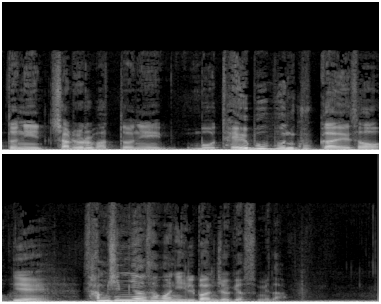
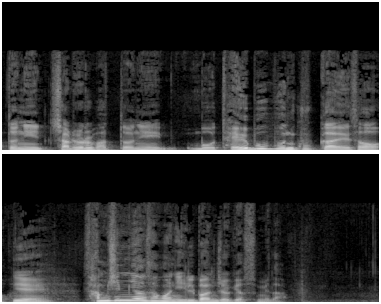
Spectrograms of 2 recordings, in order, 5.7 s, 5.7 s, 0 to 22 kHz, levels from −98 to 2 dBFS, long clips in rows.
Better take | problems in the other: second | low rumble; noticeable; throughout; 20 dB below the speech

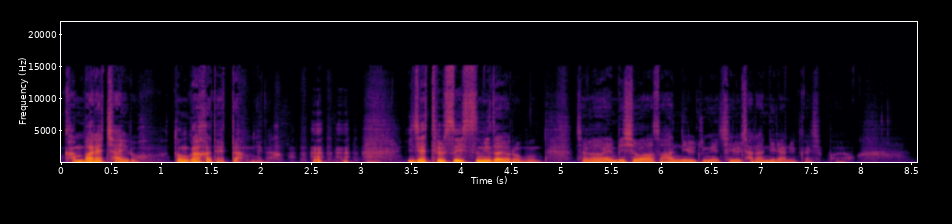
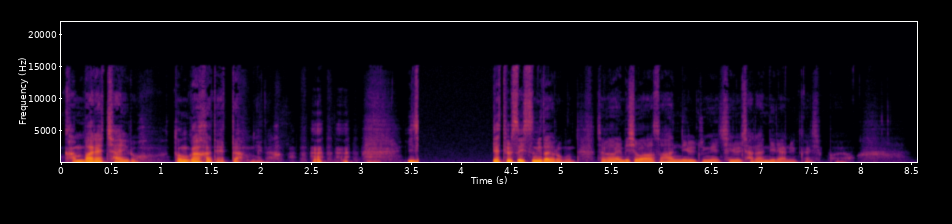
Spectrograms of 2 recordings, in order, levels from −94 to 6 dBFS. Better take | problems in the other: first | audio freezing; at 3.5 s for 1 s

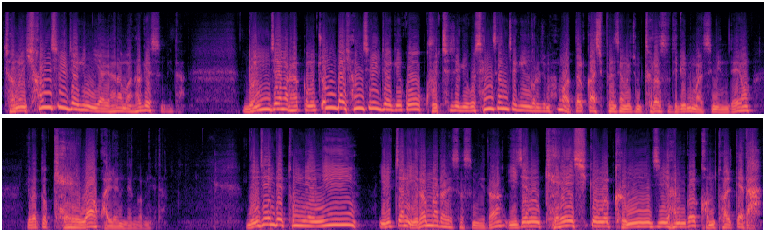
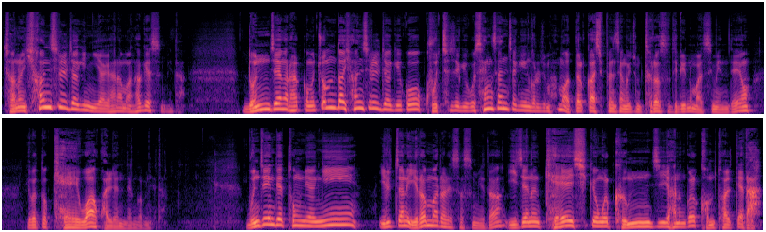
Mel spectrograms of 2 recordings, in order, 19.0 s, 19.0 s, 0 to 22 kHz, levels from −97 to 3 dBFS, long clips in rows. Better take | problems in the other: second | distortion; heavy; 24% of the sound clipped

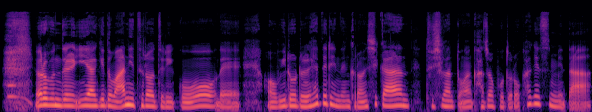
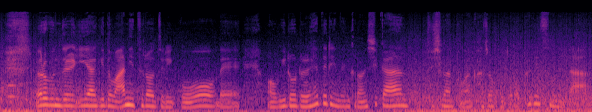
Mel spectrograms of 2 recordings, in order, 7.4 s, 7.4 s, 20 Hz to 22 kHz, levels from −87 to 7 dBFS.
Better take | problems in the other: first | wind noise on the microphone; heavy; 9 dB below the speech

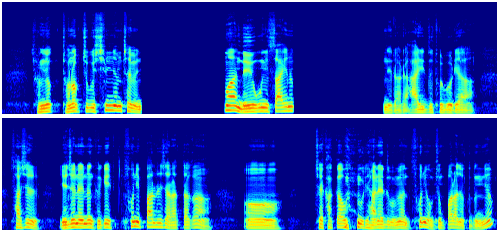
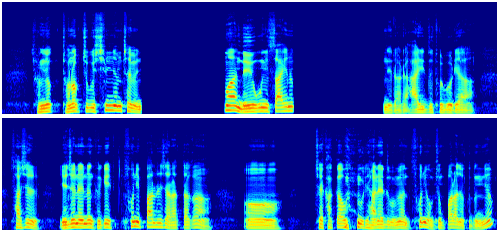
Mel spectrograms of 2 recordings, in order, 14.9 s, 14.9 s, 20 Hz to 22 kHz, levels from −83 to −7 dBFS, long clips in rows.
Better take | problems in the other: neither | audio cutting out; at 2 s for 1 s and at 4.5 s for 1.5 s; the same in both

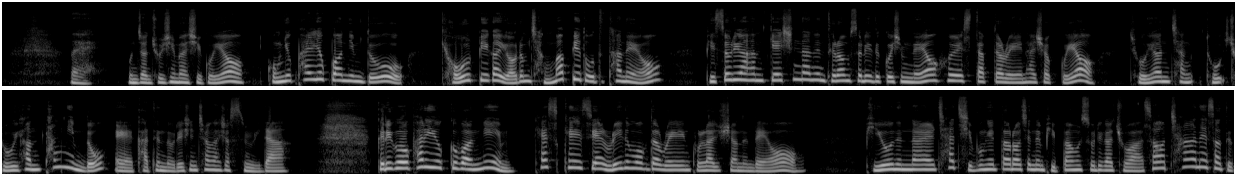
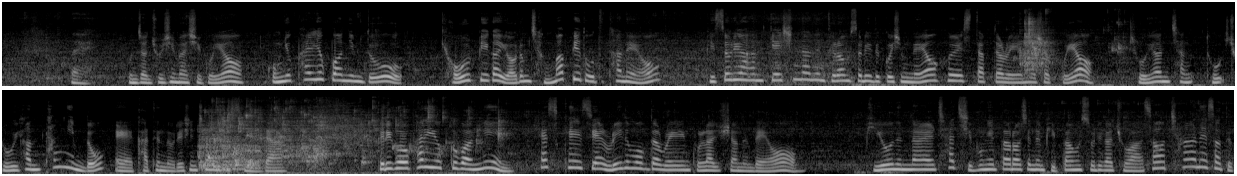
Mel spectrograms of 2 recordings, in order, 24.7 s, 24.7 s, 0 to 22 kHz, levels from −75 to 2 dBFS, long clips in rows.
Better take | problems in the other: first | rain or running water; noticeable; throughout; 10 dB below the speech

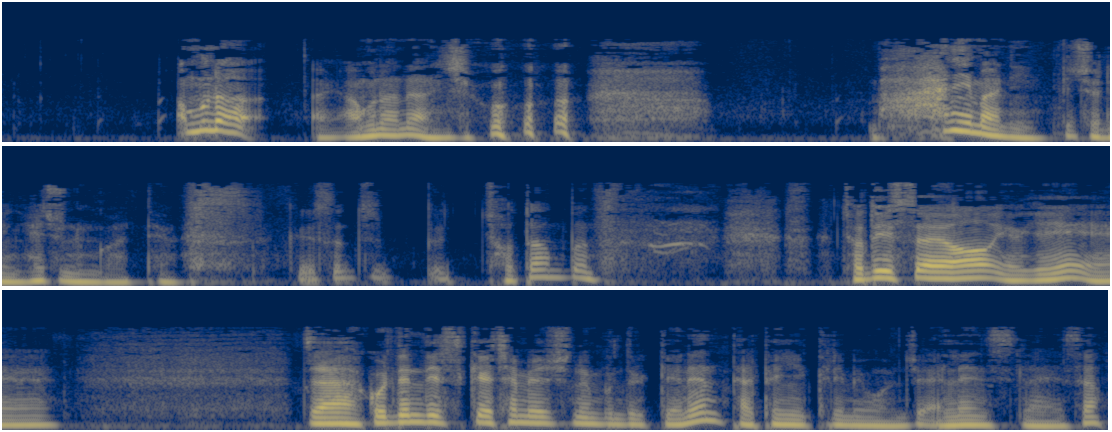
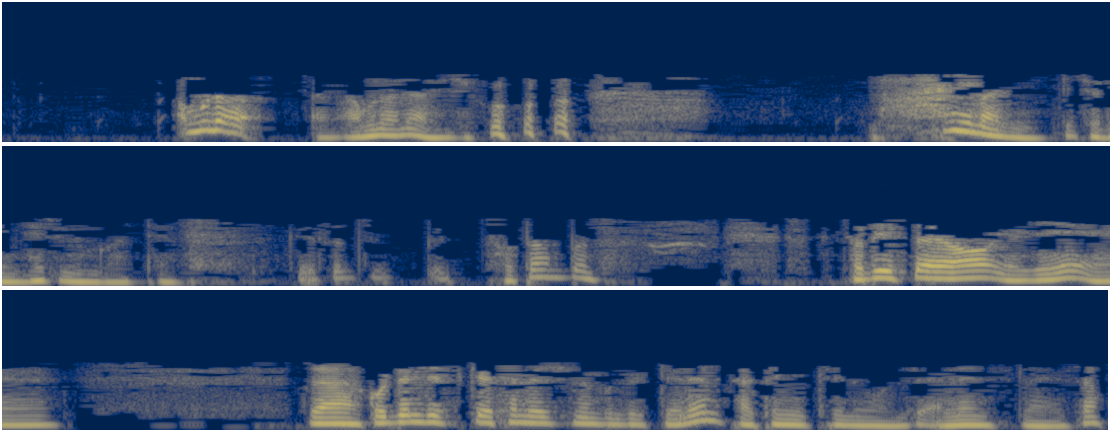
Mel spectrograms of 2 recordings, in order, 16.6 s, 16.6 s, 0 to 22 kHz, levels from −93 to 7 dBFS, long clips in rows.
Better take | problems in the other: first | garbled, watery; badly; nothing above 2.5 kHz; slightly in the first

